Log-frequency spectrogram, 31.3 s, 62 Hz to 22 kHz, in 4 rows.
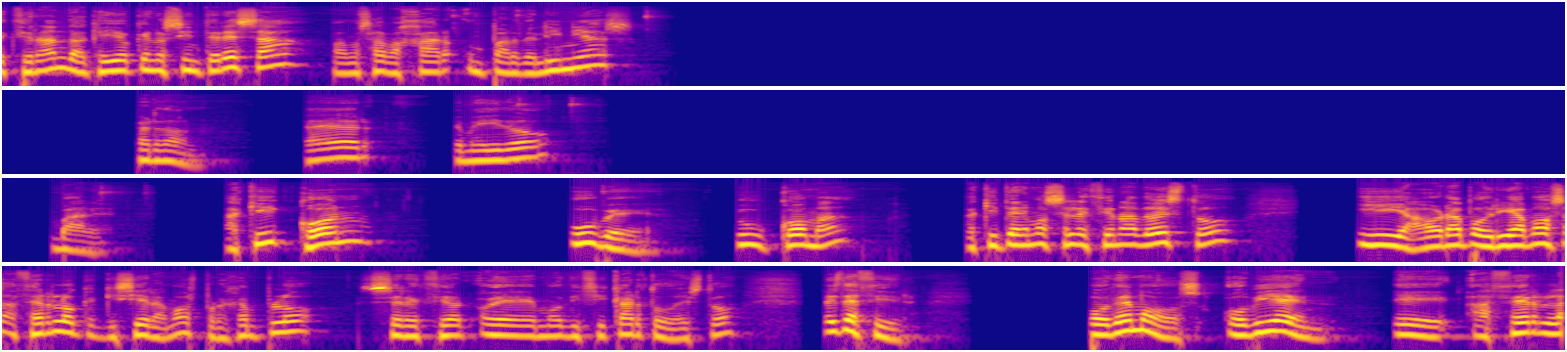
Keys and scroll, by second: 0.1-0.7 typing, 2.0-4.5 typing, 6.1 Escape, 6.5-11.0 typing, 13.6-16.5 typing, 18.6-19.5 typing, 28.7 Escape, 29.2-30.5 h.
